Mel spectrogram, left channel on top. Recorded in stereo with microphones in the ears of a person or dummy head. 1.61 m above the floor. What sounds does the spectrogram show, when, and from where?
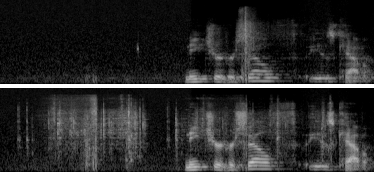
1.9 s a man speaking: 60° right (ahead or behind), 1.1 m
